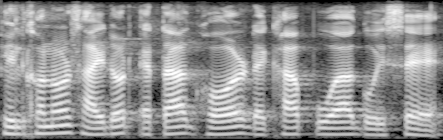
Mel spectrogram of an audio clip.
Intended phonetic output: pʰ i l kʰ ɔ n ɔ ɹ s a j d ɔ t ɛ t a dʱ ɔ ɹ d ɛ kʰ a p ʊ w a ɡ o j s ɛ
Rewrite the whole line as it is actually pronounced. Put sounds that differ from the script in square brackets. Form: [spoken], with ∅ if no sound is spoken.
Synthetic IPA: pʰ i l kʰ ɔ n ɔ ɹ s a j d ɔ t ɛ t a [ɡʱ] ɔ ɹ d ɛ kʰ a p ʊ w a ɡ o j s ɛ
